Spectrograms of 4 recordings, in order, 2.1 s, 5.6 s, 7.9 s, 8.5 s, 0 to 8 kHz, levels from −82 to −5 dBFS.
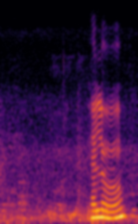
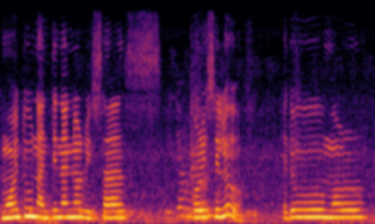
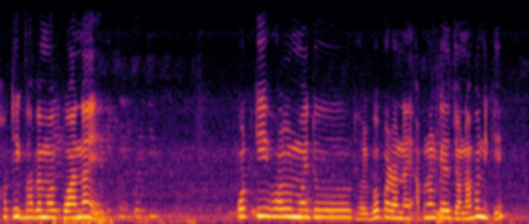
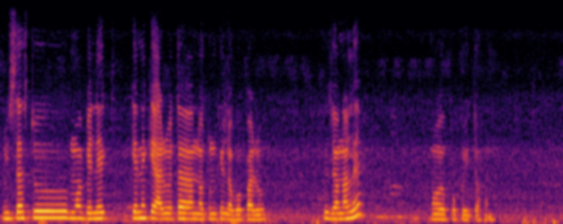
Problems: constant background noise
